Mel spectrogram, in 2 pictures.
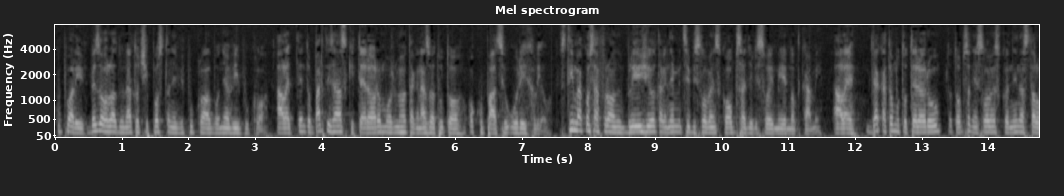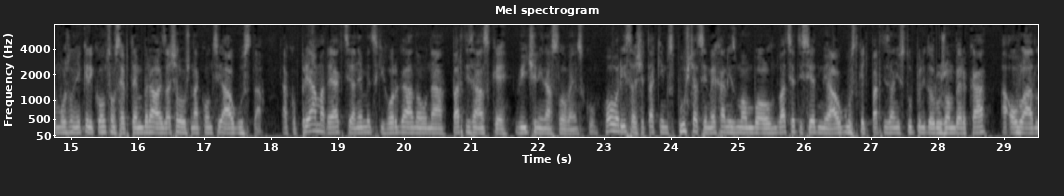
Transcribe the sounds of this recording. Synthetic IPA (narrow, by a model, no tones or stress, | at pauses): kupɔʋalibɛzɔɦlad̪unat̪ɔt͡ʃipɔst̪aɲɛʋipuklɔalɛbɔɲɛʋipuklɔ̰alɛt̪ɛnt̪ɔpaɾt̪izaːnskit̪ɛɾɔɾmʊɔʒmɛɦɔt̪aɡnazʋac̚t̪uːt̪ɔɔkupaːt͡siuuɾiːxlḭlst̪iːmakɔsafɾɔnd̪bliːʒilt̪aɡɲɛmɛt͡sibislɔʋɛnskɔɔpsaɟilisʋɔjimijɛd̪nɔt̪kami | alɛvɟakat̪ɔmut̪ɔt̪ɛɾɔɾut̪ɔt̪ɔɔpsaɟɲɛslɔʋɛnskɔɲɛnast̪alɔmɔʒnɔɲɪɛkɛd̪ikɔnt͡sɔmsɛpt̪ɛmbɾaalɛzat͡ʃalɔuʒnakɔnt͡siaʊɡust̪a̰ | akɔpɾɪamaɾɛakt͡siaɲɛmɛt͡skiːɣɔɾɡaːnɔʊnapaɾt̪izaːnskɛʋiːt͡ʃininaslɔʋɛnskṵɦɔʋɔɾiːsaʒɛt̪akiːmspuːʃcat͡simːɛxanizmɔmbɔld̪ʋat͡sɪat̪isɪɛd̪miaʊɡust̪kɛcpaɾt̪izaːɲifst̪uːpilid̪ɔɾuʒɔmbɛɾka | ʔaʔɔʋlaːd̪li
